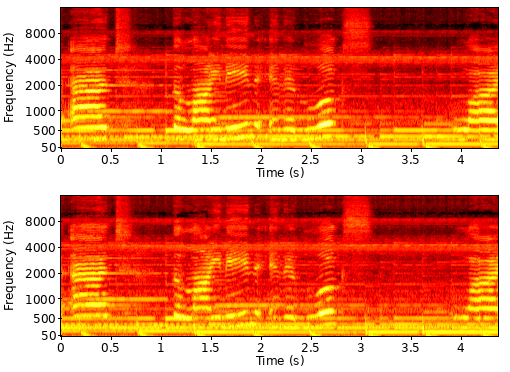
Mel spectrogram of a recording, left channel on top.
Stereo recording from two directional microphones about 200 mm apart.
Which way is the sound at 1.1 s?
25° left (ahead or behind).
